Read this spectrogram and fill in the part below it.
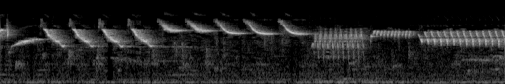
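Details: Canary singing loudly: a run of rapid, repeated downward-sweeping whistled notes, about three per second, then shifting into dense buzzy trills and a steady ringing rattle at the end.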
